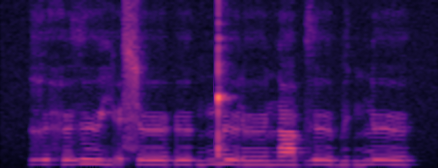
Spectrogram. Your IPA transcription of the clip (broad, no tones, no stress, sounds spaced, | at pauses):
ɣ ʏ h ø ð ʏː j ḛ s øː ʔ ʏː ɡ ŋ͡ǃ ø ɾ øː n aː b ð ʏː b e ɡ n ø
